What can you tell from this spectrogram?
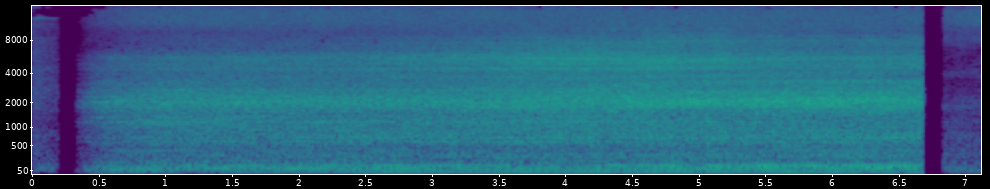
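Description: Series 2044 diesel locomotive engine running under load with a heavy, steady low rumble. The sound cuts in about a quarter second in and cuts off abruptly near the end.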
